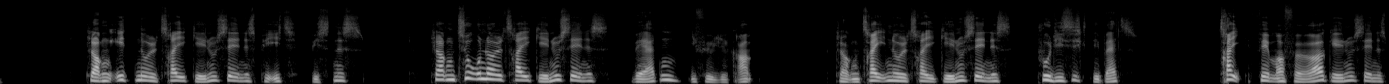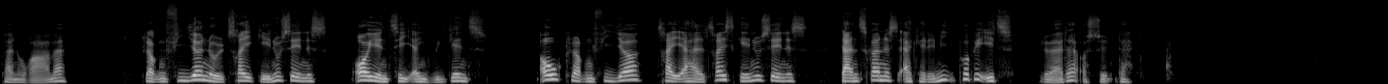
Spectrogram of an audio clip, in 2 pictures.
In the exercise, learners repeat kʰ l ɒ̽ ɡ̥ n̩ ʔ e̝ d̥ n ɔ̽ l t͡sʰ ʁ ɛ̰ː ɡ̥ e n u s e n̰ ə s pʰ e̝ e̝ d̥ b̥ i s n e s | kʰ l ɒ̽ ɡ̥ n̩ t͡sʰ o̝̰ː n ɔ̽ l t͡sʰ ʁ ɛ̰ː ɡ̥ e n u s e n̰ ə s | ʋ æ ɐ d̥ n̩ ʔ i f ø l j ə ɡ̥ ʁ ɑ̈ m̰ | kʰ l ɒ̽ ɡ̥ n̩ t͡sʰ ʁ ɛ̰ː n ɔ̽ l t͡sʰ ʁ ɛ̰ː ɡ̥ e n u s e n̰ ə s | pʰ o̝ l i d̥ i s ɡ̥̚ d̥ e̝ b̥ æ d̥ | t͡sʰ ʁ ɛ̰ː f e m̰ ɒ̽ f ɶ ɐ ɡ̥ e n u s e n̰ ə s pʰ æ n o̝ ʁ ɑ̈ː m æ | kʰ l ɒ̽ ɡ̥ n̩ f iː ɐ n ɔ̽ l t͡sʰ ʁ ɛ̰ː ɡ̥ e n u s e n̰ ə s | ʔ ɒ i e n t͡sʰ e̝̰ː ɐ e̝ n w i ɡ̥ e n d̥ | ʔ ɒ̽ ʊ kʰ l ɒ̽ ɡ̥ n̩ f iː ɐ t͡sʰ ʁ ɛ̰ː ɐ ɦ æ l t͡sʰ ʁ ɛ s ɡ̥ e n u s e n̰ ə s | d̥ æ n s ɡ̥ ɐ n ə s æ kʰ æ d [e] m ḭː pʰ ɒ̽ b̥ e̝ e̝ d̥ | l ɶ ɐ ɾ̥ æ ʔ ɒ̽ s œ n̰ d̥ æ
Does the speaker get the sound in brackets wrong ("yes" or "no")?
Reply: no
